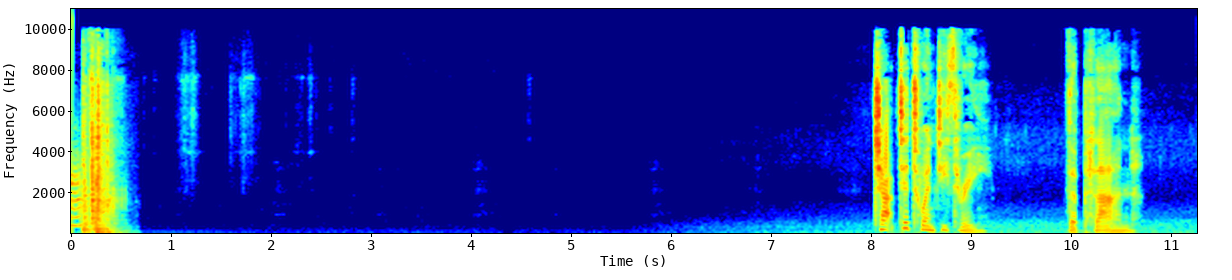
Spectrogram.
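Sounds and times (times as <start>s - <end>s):
bedroom door swinging shut with a thunk: 0.0s - 0.6s
speech: 8.0s - 9.2s, 10.0s - 10.7s.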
